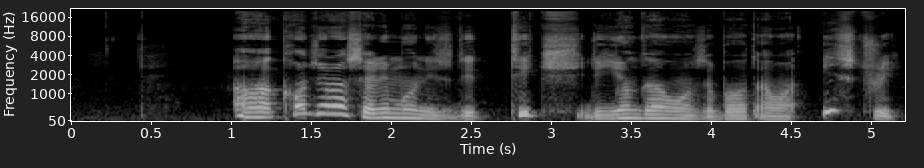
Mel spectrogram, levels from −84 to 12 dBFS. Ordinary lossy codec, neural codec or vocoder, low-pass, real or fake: none; vocoder, 48 kHz, 128 mel bands, Vocos; none; fake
